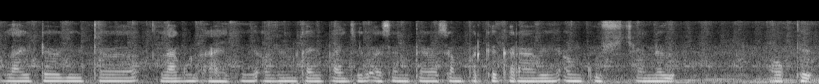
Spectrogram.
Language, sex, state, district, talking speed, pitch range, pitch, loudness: Marathi, male, Maharashtra, Chandrapur, 110 wpm, 145-155 Hz, 150 Hz, -17 LUFS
